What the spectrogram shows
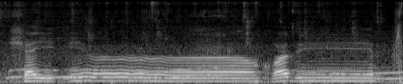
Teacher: قاف حرف حلقی میں سے نہیں ہے، یہاں غنہ ہوگا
